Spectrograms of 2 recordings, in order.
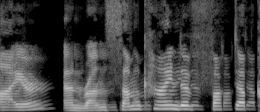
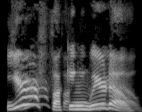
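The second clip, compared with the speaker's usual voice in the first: normal talking voice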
